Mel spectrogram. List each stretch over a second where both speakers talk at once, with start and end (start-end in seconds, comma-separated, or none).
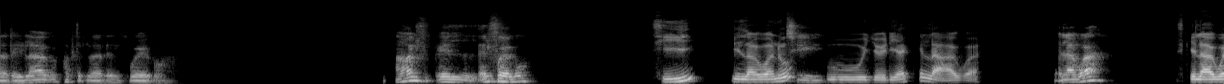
none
